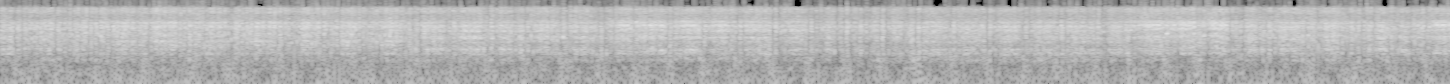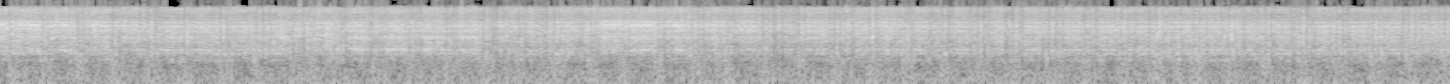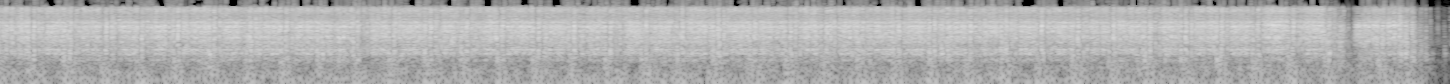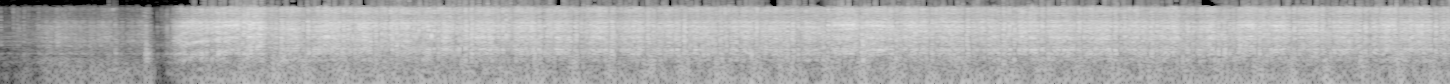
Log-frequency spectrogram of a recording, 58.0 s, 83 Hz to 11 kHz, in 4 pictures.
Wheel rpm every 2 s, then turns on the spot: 160, 160, 160, 160, 160, 160, 160, 160, 160, 160, 160, 160, 160, 160, 160, 160, 160, 160, 160, 160, 160, 120, 20, 140, 160, 160, 160, 160, 160.
42-46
